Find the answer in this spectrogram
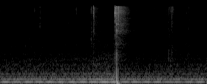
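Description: Dry veggie spaghetti noodles being snapped by hand, with one sharp snap about a second in, over a steady low hum.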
